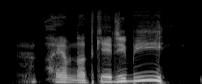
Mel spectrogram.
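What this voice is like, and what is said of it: Slightly Russian-sounding put-on accent. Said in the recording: “that actually sounded a little bit Russian”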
